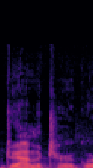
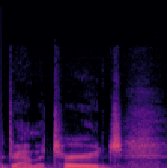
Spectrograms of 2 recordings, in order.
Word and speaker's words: dramaturg: Like it's either dramaturg or dramaturge, spelt with a G-E, soft G, they're both right. There's regional preferences.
